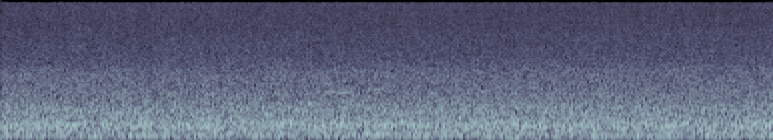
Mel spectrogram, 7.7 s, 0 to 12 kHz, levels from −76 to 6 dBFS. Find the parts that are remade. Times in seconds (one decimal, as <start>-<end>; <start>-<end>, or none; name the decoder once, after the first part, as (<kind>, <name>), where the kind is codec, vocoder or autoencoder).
none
